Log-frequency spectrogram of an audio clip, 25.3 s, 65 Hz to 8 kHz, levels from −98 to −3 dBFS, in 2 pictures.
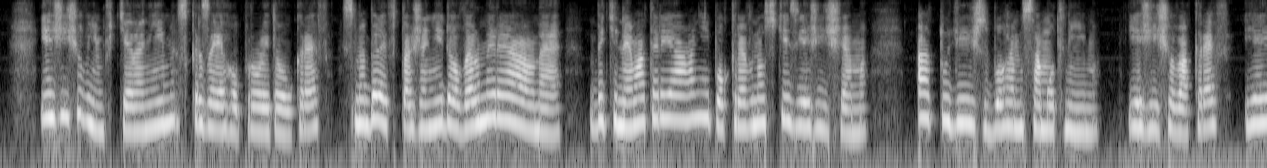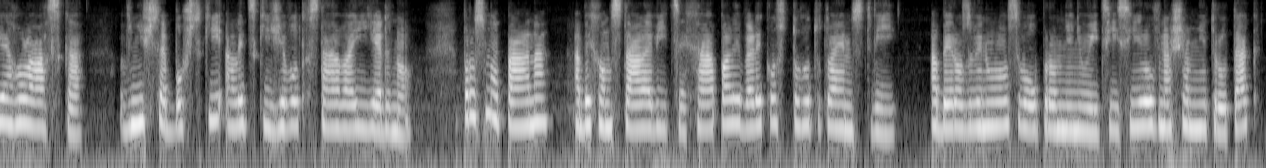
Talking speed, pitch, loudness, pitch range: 130 wpm, 210 Hz, -21 LUFS, 200-230 Hz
